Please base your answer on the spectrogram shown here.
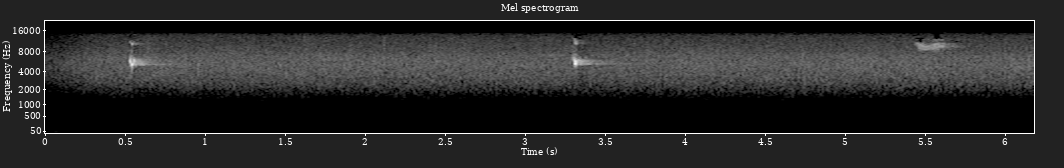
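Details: A California Towhee in a Sonoma County backyard gives sharp, high metallic chips, two strong notes about three seconds apart and a fainter third, like a smoke alarm's low-battery chirp, over a steady soft hiss.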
